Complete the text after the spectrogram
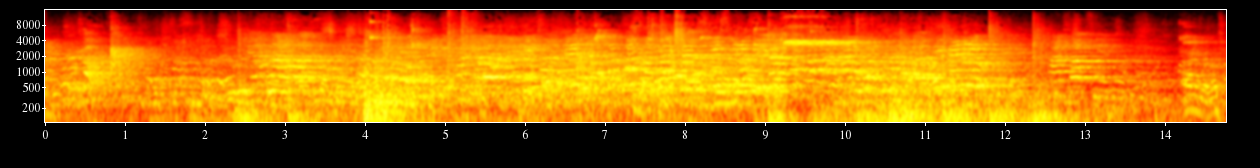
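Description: Girls shout and call out in a large echoing gym.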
